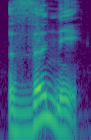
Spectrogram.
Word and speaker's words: venez: Then classic ending for vous, Z here, and then you pronounce it et, vous venez. Vous venez.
